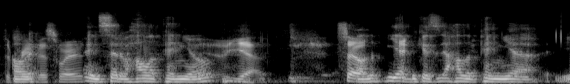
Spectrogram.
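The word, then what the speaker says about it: jalapeño: Jalapena. Yeah. I assume that was an artistic decision to rhyme with the previous word instead of jalapeno.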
